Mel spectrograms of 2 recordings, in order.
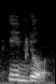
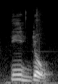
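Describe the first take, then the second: The two takes are said the same way.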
